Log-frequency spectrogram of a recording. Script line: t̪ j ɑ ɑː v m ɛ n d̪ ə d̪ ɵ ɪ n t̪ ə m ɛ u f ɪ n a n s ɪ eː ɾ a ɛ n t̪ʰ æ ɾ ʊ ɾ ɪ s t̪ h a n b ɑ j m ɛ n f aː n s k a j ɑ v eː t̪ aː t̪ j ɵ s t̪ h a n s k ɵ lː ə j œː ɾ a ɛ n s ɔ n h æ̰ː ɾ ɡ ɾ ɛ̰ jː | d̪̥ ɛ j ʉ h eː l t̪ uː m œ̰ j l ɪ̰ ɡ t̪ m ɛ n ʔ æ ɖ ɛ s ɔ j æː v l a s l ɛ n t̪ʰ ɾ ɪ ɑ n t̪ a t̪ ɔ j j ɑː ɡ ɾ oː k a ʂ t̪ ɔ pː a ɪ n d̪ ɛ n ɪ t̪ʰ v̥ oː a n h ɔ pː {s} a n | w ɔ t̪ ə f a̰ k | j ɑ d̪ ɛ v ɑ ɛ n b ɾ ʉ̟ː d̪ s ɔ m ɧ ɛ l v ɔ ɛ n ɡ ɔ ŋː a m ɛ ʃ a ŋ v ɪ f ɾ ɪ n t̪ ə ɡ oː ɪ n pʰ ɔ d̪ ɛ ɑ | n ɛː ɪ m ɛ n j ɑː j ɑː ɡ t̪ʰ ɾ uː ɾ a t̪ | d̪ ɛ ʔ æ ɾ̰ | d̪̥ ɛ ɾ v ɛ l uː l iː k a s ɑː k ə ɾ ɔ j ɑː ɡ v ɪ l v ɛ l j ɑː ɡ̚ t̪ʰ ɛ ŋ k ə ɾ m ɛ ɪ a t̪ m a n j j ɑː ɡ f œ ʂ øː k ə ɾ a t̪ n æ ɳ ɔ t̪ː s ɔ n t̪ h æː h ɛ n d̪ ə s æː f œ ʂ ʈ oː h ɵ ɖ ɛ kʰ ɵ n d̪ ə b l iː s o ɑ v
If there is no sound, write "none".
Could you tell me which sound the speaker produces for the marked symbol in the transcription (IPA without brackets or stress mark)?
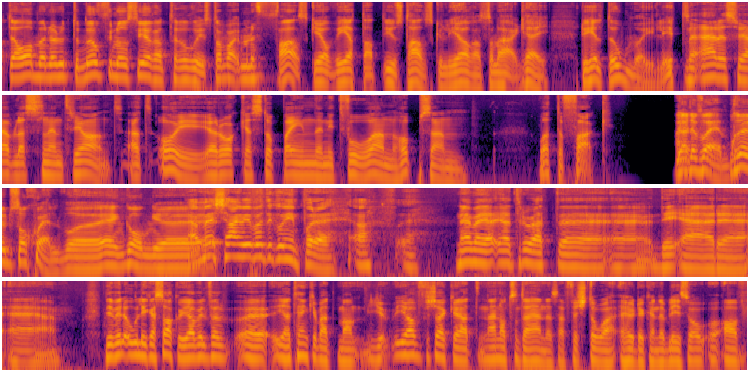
s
